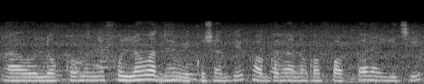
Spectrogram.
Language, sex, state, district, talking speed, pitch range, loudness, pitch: Odia, female, Odisha, Khordha, 115 wpm, 170-195 Hz, -16 LUFS, 180 Hz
